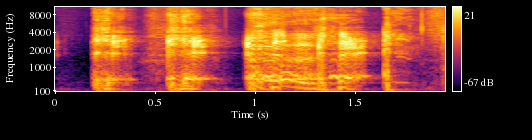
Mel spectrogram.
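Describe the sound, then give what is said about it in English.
Coughing from someone who leaves the mouth uncovered: a few harsh, breathy bursts in quick succession, loud and alone without any talk. “That's how kids cough. Kids don't cover their fucking mouth. They'll cough right in your mouth.”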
